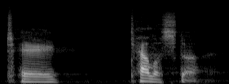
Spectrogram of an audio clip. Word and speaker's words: tetelestai: It's pronounced te-talista. And it's pronounced in English, finished, finished, to telestai. I have gone the distance. I've gone the distance. Matter of fact, that tetelestai means that it's something that is perfected.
